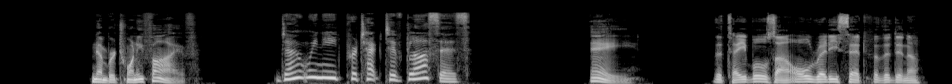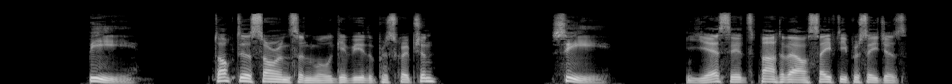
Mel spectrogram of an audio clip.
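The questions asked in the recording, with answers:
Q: Don't we need protective glasses?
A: C: Yes, it's part of our safety procedures.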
